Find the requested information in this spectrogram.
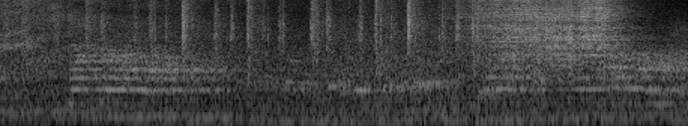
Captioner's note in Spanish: Gritos y exclamaciones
